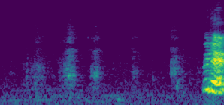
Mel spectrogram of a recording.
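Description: A few faint, short sucking sounds from people drinking from small cartons through straws, spread about a third of a second apart.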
